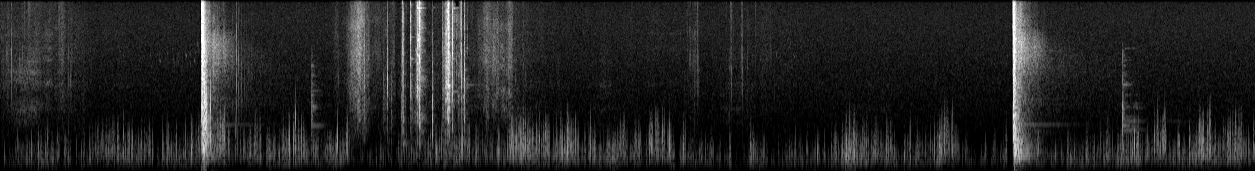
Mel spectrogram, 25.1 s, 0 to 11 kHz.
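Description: Two sharp rifle shots ring out at long range on an outdoor range, each followed by a faint delayed clang from an 18 by 24 inch AR500 steel target about 1,000 yards away, with wind and rustling in between.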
